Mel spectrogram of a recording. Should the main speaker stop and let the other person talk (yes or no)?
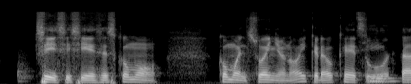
no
